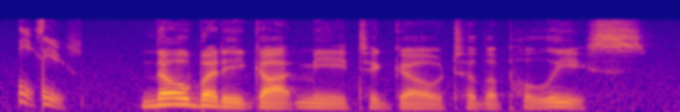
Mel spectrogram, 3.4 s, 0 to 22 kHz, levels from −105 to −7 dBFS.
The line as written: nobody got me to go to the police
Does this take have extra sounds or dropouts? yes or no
yes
